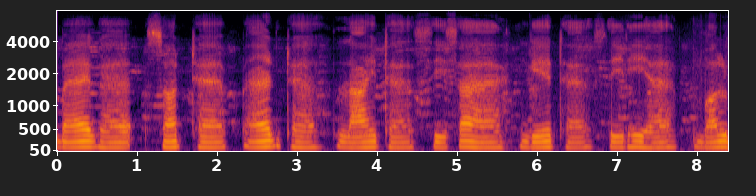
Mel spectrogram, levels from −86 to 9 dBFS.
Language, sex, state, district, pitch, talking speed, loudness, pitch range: Hindi, male, Chandigarh, Chandigarh, 115 Hz, 115 wpm, -20 LUFS, 115-120 Hz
